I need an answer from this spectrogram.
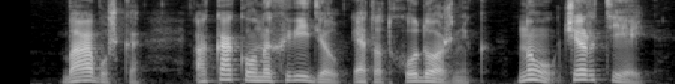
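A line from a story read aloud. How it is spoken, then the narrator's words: Quiet curious question. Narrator (Russian): Тихонько оттаскивая бабушку в коридор подальше от стычки, поинтересовалась я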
